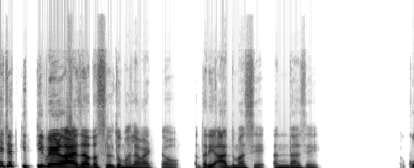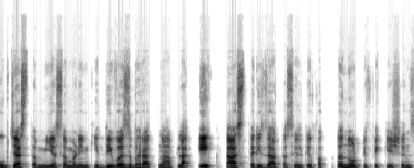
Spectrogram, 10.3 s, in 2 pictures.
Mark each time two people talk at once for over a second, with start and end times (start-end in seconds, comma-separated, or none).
none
